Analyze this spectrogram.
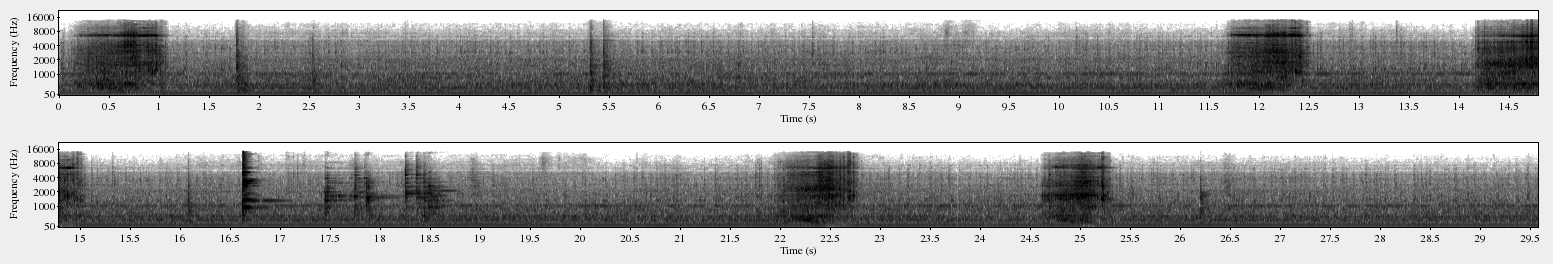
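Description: Drill press motor running with a steady hum while its bit cuts through an aluminium channel column, giving five short rasping cutting bursts about a second each at uneven intervals. A sharp click and a few lighter clicks of metal come midway.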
